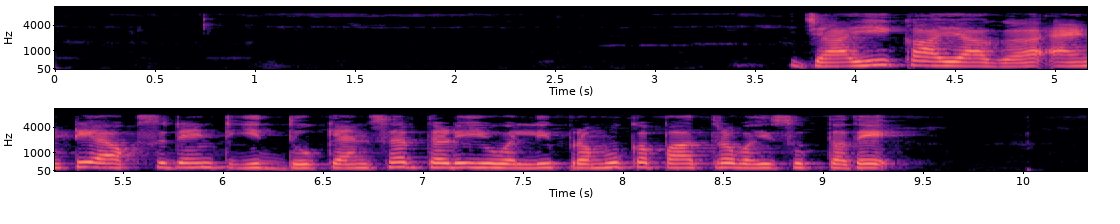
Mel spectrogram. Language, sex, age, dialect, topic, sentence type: Kannada, female, 41-45, Central, agriculture, statement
